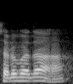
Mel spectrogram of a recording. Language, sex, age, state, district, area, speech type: Sanskrit, male, 30-45, Karnataka, Shimoga, urban, spontaneous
